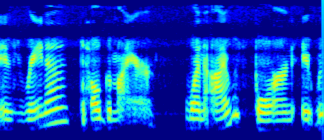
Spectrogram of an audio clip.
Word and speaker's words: Telgemeier: It's Telgemeier, which rhymes with Helga, like the name Helga, and then Meyer, as in Oscar Meyer Wiener.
